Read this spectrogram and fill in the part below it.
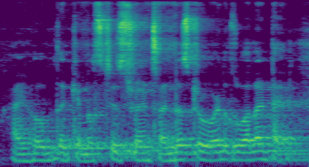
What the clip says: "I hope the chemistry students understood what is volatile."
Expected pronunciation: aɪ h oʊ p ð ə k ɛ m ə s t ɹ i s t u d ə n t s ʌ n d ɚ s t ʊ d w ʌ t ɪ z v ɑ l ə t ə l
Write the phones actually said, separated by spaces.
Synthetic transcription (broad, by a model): aɪ h oʊ p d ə k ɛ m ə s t i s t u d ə n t s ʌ n d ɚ s t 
